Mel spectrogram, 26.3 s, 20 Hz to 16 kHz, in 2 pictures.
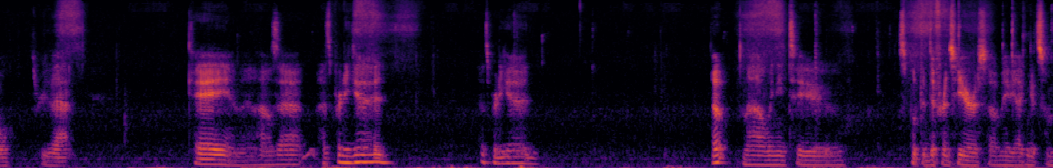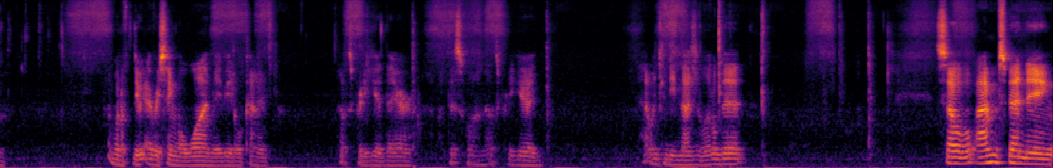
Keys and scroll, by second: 5.4 •, 6.6 •, 11.9 F6, 12.8 shift+Right, 13.1 shift+Right, 13.7 shift+Right, 22.2 F6, 22.7 Right.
